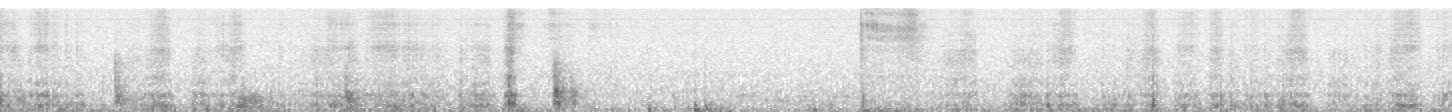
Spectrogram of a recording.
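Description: A red-bodied fountain pen with a steel nib, held in the fingers, scratches across a flat, thin sheet of white paper on a hard surface while writing cursive words. A steady, dry, raspy scratching runs throughout, broken by short ticking strokes and a brief brighter hiss partway through.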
